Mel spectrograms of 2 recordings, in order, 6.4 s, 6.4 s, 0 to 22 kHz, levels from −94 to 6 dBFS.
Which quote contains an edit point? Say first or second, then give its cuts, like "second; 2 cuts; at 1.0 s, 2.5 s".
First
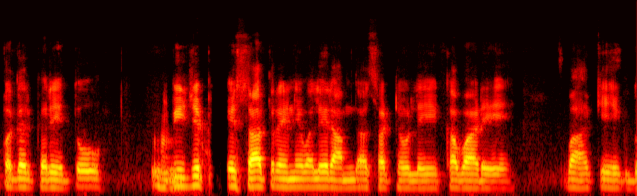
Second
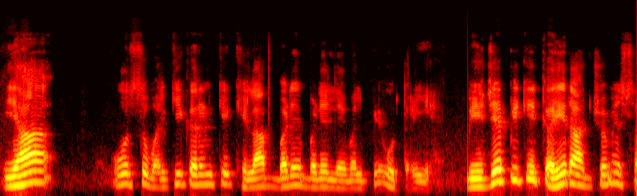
second; 1 cut; at 4.6 s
